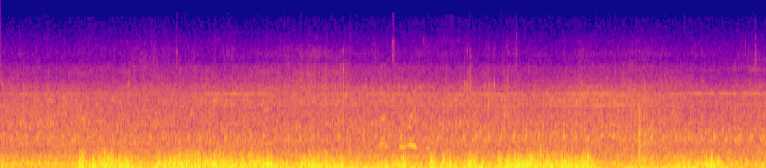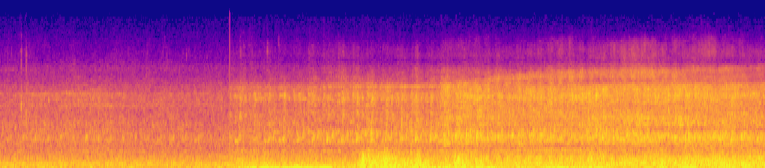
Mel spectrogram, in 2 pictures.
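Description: A boat engine hums steadily across the water.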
